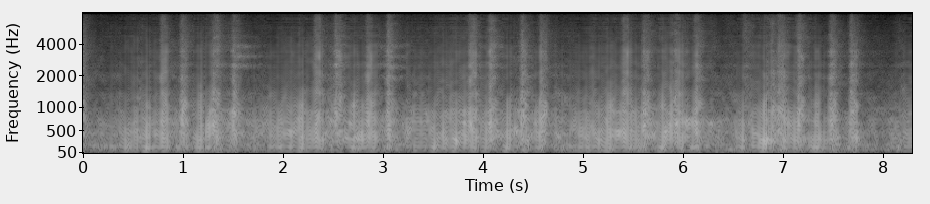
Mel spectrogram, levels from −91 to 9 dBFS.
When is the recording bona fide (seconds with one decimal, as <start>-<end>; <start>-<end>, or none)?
none

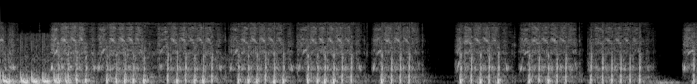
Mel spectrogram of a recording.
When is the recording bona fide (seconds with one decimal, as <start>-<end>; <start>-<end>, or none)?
3.2-5.1

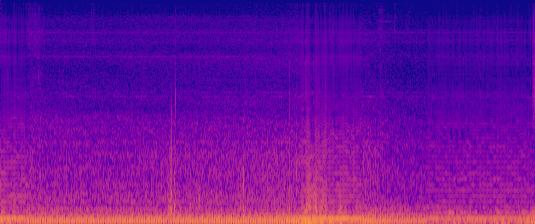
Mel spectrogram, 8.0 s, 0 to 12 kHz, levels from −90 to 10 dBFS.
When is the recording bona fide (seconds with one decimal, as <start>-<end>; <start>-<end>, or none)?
0.4-4.5; 5.4-6.4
